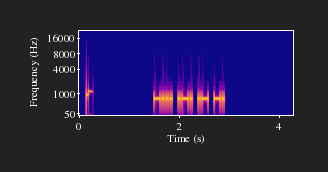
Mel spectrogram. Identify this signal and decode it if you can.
Morse code, heard as a keyed tone, about 30 wpm, 700 Hz. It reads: BRAN
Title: USA Common Names - Max 4 Letters - 30wpm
